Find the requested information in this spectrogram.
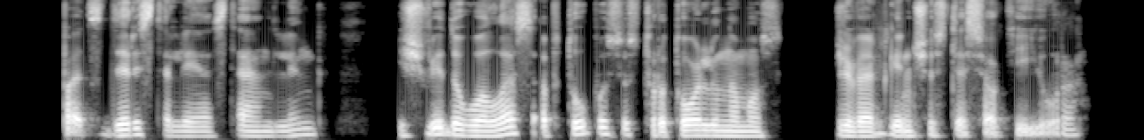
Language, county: Lithuanian, Kaunas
